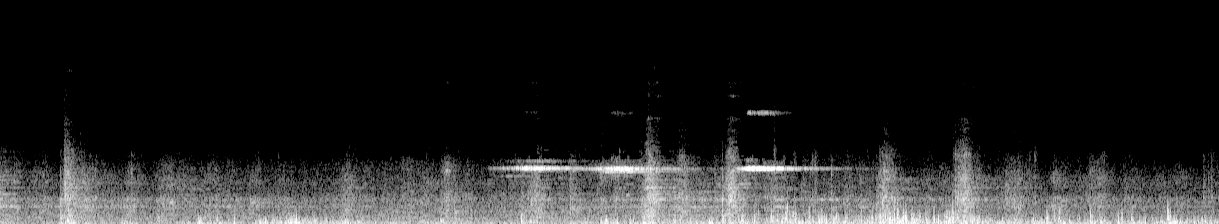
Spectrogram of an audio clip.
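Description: Freight wagons loaded with rail sections rolling past, their wheels knocking repeatedly over rail joints and points. About five seconds in, a high wheel squeal starts and lasts a few seconds.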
